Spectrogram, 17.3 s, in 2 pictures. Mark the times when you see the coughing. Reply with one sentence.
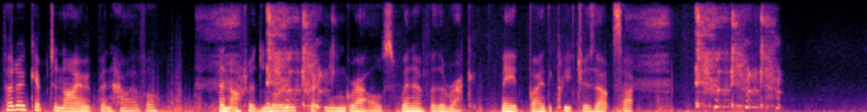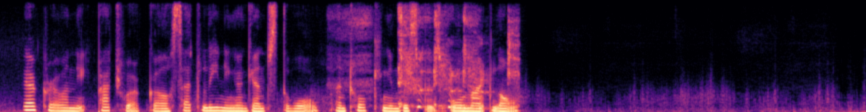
The coughing can be heard from 1.9 to 3.4 s, from 6.2 to 7.8 s and from 11.9 to 13.9 s.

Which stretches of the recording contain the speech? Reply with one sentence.
The speech can be heard from 0.0 to 6.3 s and from 8.9 to 13.9 s.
